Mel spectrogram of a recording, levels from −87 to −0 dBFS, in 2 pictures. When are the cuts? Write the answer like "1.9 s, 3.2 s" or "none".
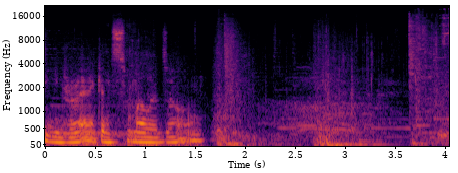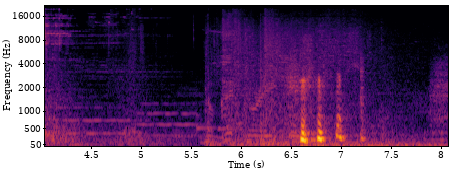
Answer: none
